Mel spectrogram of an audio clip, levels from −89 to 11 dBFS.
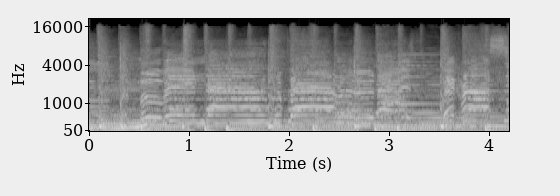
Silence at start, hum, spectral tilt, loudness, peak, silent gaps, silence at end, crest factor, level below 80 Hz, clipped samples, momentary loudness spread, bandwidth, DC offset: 0 s; none; -4.5 dB/octave; -11 LUFS; 0 dBFS; none; 0 s; 12 dB; -24 dBFS; under 0.1%; 2 LU; 18 kHz; under 0.1%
